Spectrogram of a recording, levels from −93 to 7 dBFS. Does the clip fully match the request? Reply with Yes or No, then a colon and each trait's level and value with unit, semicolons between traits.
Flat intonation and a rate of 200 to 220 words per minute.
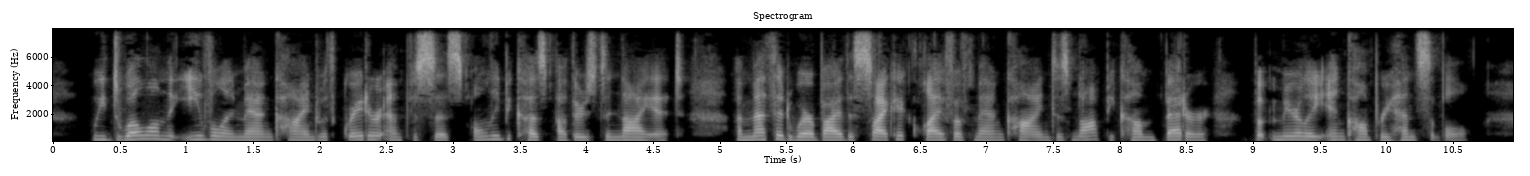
No: narrow, 1.9 semitones; average, 165 wpm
